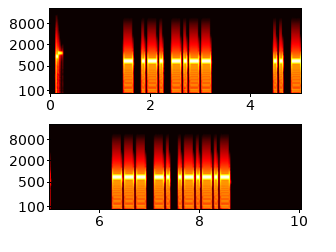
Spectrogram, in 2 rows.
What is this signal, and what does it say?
Morse code, heard as a keyed tone, about 20 wpm, 700 Hz. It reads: TRY IT ON.
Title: 3x Word-Spacing - Sentences from Top 200 Words - 20wpm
